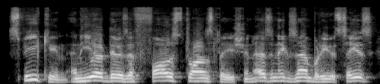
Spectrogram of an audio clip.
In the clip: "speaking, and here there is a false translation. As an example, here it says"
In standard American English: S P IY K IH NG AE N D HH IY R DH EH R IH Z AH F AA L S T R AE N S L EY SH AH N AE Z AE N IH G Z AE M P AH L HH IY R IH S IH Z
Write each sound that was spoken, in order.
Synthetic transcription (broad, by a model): S P IY K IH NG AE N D HH IY R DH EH R IH Z AH F AA L S T R AE N S L EY SH AH N AE Z AE N IH G Z AE M P AH L HH IY R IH S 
